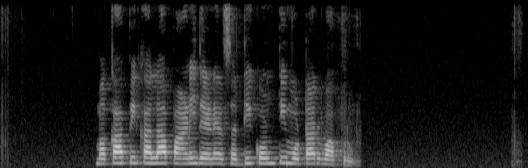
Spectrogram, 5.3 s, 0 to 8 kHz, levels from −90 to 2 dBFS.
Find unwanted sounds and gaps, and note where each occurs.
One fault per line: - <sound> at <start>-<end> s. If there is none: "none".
none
